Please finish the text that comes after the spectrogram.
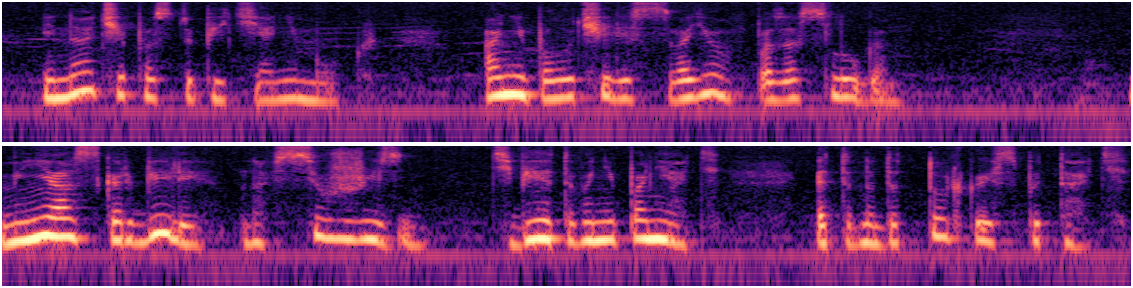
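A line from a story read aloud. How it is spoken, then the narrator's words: Quiet. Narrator (Russian): тихо сказал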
